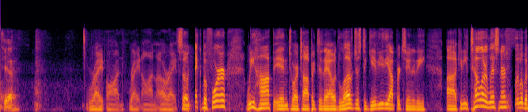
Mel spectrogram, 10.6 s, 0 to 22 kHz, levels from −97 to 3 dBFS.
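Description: VoIP packet loss concealed by the speech codec breaks this speech clip at 3.69 to 3.94 s and again at 10.11 to 10.37 s. In each gap the decoder keeps repeating its last pitch and filter at falling gain, smearing the sound into a fading buzz or coloured noise. The first gap loses about 160 ms scattered across 200 ms, with a longest run of 120 ms. The second loses about 180 ms. The sound stays weak briefly after packets resume.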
